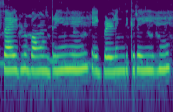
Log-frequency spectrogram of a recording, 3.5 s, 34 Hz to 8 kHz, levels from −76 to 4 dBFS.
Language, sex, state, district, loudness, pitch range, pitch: Hindi, female, Madhya Pradesh, Bhopal, -16 LUFS, 255-275 Hz, 265 Hz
